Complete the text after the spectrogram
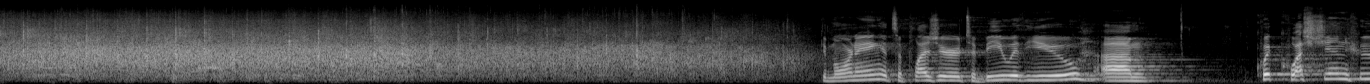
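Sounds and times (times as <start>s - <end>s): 
audience applauding to welcome a speaker: 0.0s - 8.2s
speech: 8.2s - 11.6s, 12.6s - 13.7s.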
